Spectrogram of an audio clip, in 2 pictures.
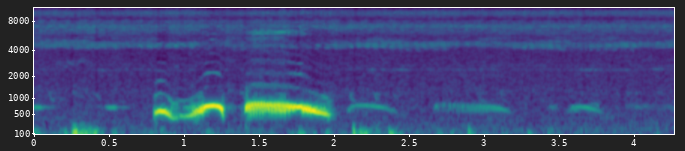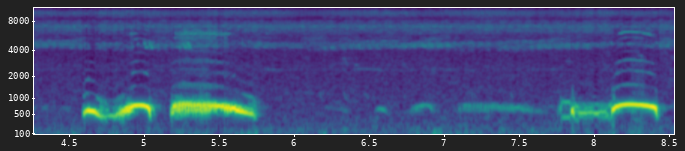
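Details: Spotted dove used as a lure, repeating a three-part coo phrase, a short rising note, a longer wavering coo and soft trailing notes, about every three to four seconds in quiet surroundings.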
